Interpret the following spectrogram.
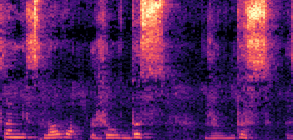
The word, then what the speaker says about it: Жұлдыз: Чтобы ее прочитать, нужно за основу взять букву «О» обыкновенную. Но прочитать ее очень и очень коротко. О, О, О, Ж, Ж, Ж, Жұлдыз, Жұлдыз, Жұлдыз.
